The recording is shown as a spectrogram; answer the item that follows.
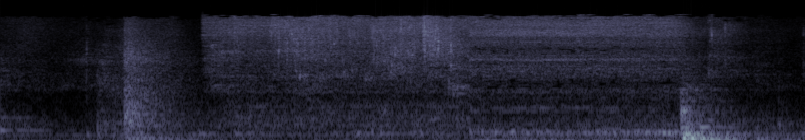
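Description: A bathroom tap runs into a sink as water is splashed over the face to rinse off cleansing foam. The running water starts about a second in, and there is a louder low thump near the end.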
